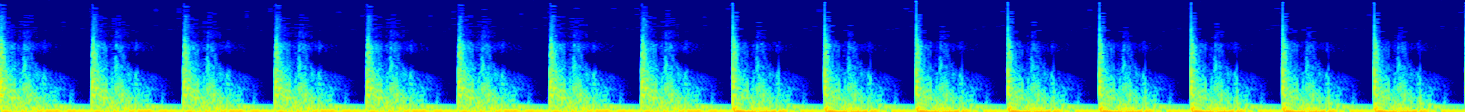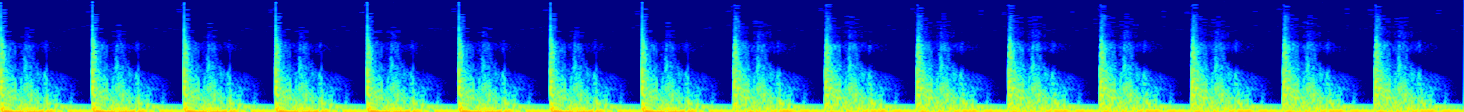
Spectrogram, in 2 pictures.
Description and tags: kick loop made in ableton
bass, kick, loop, low, sub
